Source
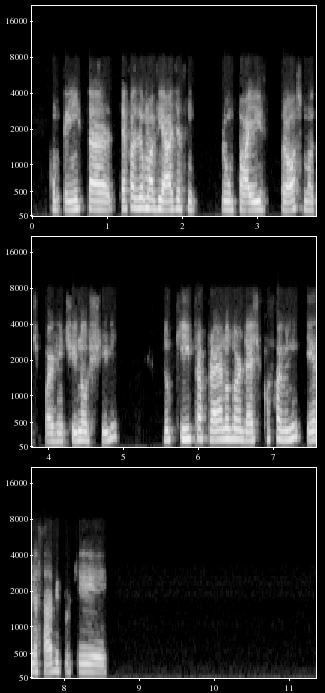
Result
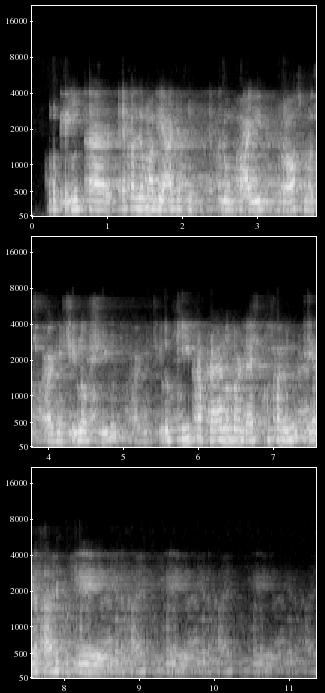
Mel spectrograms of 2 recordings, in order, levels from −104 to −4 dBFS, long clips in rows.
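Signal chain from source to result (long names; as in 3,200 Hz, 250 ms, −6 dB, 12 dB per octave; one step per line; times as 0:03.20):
notch filter 1,300 Hz, Q 6.7
on a send: feedback echo with a low-pass in the loop 1,155 ms, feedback 44%, low-pass 1,800 Hz, level −16.5 dB
on the sum: treble cut that deepens with the level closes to 2,300 Hz, closed at −13.5 dBFS
amplitude modulation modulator 57 Hz, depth 65%
echo ahead of the sound 59 ms −12.5 dB
coupled-rooms reverb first 0.71 s, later 3 s, from −18 dB, DRR 6 dB
in parallel at 0 dB: downward compressor, threshold −29 dBFS, peak gain reduction 16 dB
on the sum: level −1 dB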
